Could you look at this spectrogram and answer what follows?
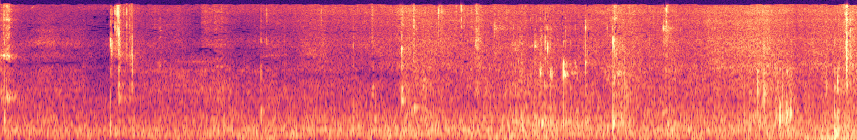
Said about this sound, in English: Taking a sip of some peach juice. What is this? Guava juice.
